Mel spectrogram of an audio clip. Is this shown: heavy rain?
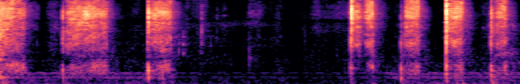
no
